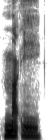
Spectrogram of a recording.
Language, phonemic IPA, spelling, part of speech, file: Navajo, /mɑ̃̀ʔìː/, mąʼii, noun, Nv-mąʼii.ogg
- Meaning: 1. coyote 2. Used in colloquial themes connoting contempt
